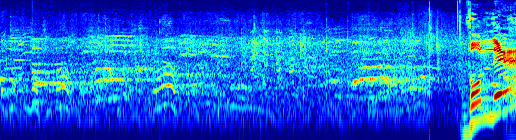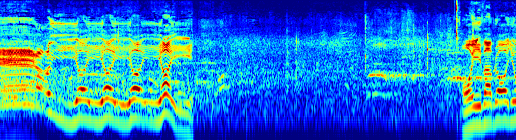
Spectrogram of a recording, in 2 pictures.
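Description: A stick strikes a ball on the ice with a sharp knock.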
